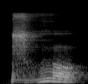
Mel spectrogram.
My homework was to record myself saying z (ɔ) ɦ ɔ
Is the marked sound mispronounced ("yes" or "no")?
yes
